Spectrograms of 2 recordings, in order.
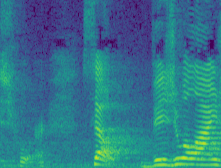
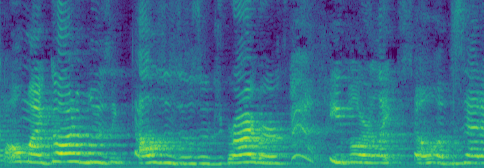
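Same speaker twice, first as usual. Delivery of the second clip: hammed-up creator panicking about lost subscribers; mock panic; 5 semitones higher than usual. Imitating other creators fretting over subscribers, mock panic. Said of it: "Most people would be like".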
